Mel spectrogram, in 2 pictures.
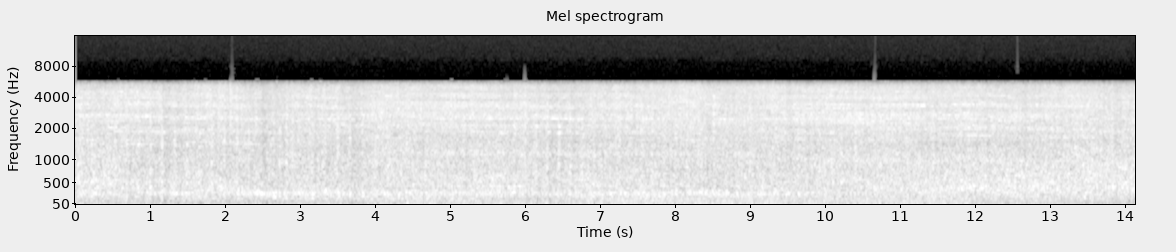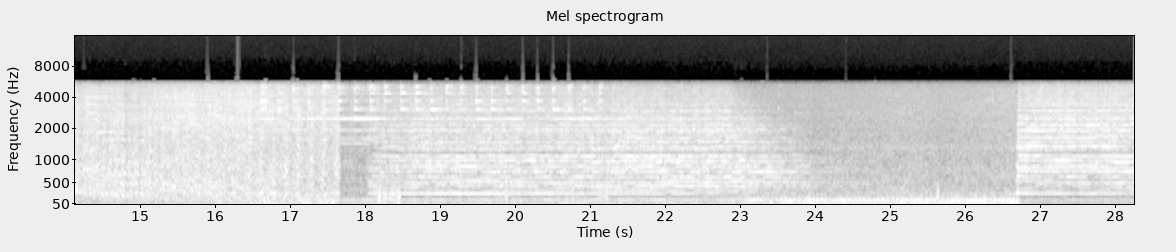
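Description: Freight cars rolling past with steady wheel-on-rail noise. About two-thirds of the way through, this gives way abruptly to a locomotive horn holding a long chord, which breaks off briefly and sounds again near the end.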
